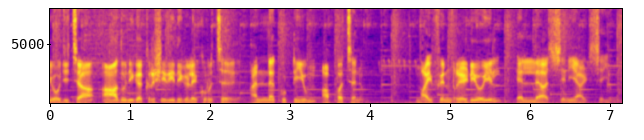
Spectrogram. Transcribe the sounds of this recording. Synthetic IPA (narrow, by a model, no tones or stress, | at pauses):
jo̞ːd͡ʑit͡ɕːɐaːd̪ʱuniɣɐkrɨʂiɾiːðiɣɐɭe̞kːurit͡ɕːɨ̰ | ɐnːɐkːuʈːijumɐpːɐt͡ɕːɐnumː | ɐjfinre̞ːɽijo̞ːjile̞lːaːɕenija̰ːɻɕjɐ̰jṵm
